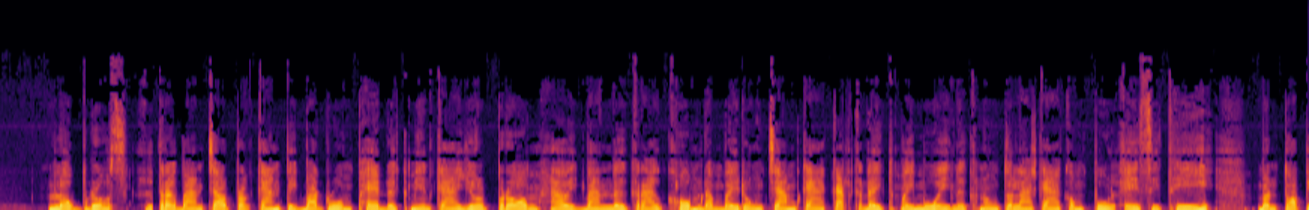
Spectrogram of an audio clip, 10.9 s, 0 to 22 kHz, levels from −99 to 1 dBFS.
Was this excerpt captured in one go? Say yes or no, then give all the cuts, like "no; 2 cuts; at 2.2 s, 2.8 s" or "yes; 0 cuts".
no; 1 cut; at 1.3 s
